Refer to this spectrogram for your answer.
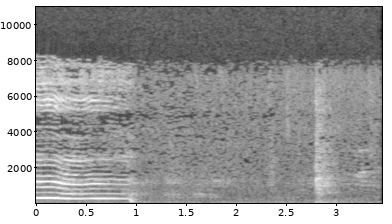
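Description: A Weimaraner gives a drawn-out, tonal whine that holds steady and then drops off sharply.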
